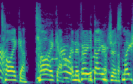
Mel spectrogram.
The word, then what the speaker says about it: Tigra: It's Yeah, pronounced tiger.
